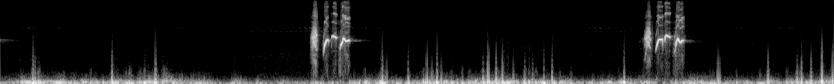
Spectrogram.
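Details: Sooty-headed bulbul call used to lure wild birds: two short bright chattering phrases with slurred whistles about three seconds apart, over persistent low rumbling and thumping noise.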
